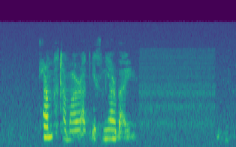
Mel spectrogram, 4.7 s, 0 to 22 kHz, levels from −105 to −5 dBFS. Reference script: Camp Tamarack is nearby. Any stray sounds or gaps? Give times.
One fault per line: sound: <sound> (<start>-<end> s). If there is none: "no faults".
no faults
